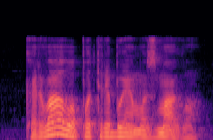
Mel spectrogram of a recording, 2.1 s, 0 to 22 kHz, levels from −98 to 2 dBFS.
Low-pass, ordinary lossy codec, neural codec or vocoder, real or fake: 7.2 kHz; none; none; real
